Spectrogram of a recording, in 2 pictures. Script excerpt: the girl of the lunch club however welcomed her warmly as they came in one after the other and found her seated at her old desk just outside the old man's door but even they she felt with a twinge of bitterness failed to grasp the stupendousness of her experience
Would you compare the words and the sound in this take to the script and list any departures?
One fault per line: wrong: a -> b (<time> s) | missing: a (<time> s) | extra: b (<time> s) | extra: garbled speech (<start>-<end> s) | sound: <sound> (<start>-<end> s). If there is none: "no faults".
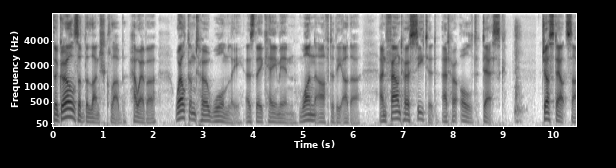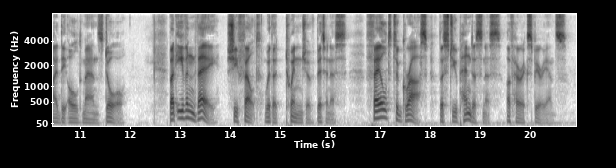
wrong: girl -> girls (0.2 s)
sound: tap (9.2-9.5 s)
